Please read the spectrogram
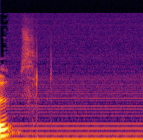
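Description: Steady electrical mains hum with many evenly spaced overtones, with no other sound after the first half second.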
